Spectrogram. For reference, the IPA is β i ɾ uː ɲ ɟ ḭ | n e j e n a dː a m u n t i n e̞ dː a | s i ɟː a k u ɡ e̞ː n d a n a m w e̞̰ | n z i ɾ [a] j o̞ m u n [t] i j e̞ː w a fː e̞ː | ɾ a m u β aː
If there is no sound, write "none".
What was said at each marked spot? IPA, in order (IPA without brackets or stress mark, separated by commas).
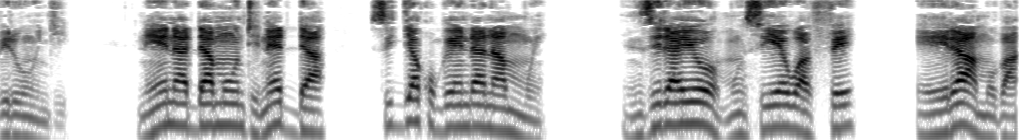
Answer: a, s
